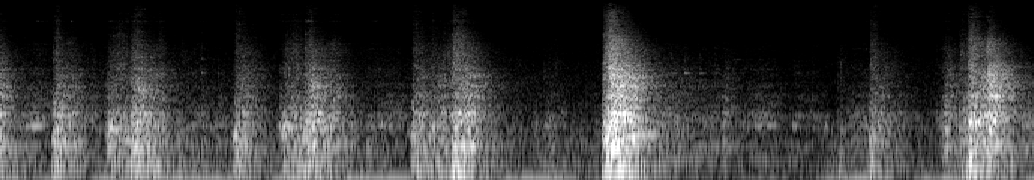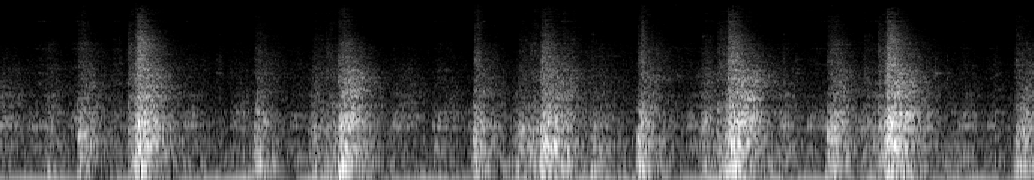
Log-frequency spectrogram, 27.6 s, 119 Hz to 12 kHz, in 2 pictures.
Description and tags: I made this field recording next to a construction site in Greenwich (London) with a H4N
